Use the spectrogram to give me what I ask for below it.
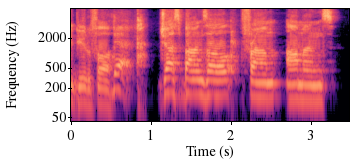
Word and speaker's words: Aman's: yeah just bonsel from almonds did I say it right almonds almonds yes uh I I cannot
